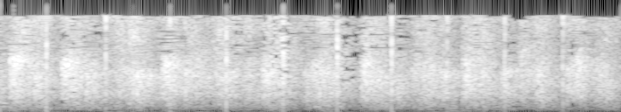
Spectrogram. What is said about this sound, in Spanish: un aplauso para Francisco y que se os oiga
